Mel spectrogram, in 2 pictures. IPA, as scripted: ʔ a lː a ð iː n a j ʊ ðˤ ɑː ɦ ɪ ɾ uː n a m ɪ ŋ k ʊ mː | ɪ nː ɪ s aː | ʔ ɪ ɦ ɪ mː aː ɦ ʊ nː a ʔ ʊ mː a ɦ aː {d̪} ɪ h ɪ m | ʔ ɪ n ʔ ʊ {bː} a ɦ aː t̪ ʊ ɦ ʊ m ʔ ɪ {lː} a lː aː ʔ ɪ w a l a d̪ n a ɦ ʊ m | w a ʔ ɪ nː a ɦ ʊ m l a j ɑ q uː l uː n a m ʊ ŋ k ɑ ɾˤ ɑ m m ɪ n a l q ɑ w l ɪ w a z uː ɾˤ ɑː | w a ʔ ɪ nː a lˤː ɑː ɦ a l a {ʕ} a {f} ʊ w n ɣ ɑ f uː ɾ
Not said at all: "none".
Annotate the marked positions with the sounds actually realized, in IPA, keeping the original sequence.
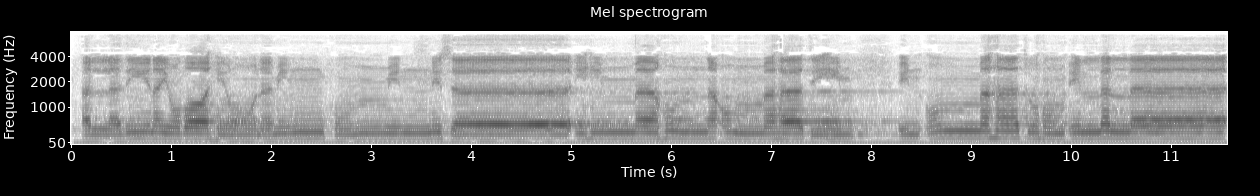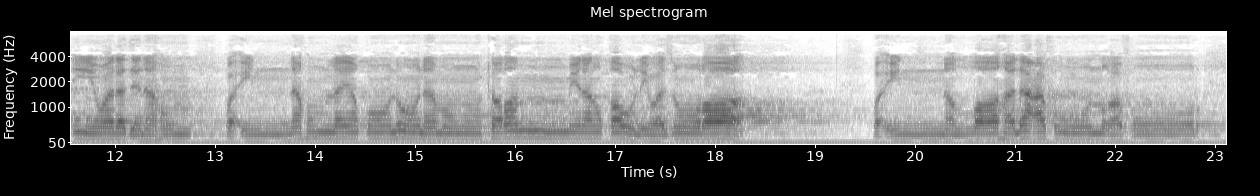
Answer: t̪, mː, lː, ʕ, f

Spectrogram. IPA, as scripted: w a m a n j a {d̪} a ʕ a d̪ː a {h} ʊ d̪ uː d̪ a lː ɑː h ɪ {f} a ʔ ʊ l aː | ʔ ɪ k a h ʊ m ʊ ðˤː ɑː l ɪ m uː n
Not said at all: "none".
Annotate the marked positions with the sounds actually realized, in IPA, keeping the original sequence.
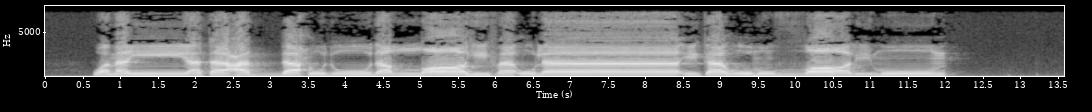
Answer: t̪, ħ, f

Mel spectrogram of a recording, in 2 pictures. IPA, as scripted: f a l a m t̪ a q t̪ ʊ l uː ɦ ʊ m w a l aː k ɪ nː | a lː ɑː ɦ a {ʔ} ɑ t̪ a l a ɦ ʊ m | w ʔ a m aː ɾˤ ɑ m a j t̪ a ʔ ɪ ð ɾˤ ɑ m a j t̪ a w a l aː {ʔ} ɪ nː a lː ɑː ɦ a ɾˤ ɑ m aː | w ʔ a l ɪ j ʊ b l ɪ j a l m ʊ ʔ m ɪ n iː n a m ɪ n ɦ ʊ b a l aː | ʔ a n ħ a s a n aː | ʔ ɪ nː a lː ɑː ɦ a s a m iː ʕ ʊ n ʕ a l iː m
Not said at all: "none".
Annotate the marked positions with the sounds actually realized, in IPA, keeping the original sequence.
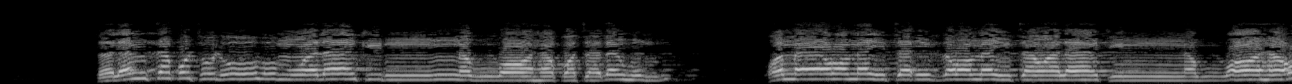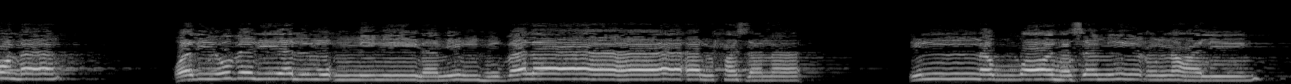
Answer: q, k

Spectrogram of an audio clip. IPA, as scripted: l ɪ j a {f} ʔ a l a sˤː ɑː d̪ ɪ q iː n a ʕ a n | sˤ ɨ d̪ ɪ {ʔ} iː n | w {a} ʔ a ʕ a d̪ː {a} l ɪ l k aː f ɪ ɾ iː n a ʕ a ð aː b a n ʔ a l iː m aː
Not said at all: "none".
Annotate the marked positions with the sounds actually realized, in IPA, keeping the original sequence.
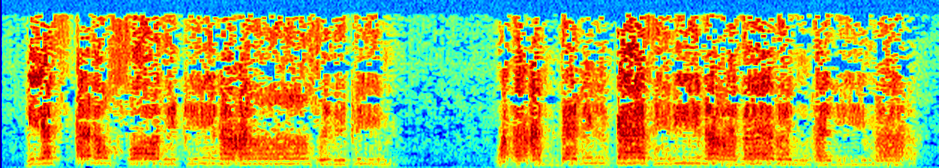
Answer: s, q, a, a

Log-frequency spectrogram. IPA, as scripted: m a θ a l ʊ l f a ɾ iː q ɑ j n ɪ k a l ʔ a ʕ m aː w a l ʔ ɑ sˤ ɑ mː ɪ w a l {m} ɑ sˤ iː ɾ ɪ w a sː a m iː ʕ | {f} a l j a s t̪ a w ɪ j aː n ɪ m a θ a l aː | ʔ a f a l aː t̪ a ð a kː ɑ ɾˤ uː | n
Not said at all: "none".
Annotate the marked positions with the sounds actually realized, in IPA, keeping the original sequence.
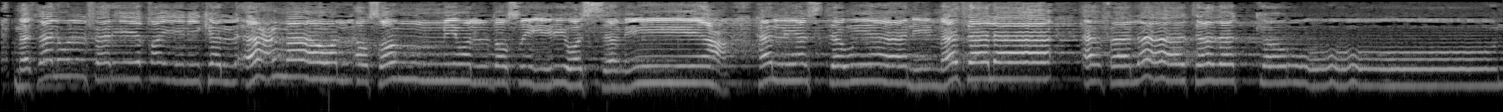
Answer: b, h

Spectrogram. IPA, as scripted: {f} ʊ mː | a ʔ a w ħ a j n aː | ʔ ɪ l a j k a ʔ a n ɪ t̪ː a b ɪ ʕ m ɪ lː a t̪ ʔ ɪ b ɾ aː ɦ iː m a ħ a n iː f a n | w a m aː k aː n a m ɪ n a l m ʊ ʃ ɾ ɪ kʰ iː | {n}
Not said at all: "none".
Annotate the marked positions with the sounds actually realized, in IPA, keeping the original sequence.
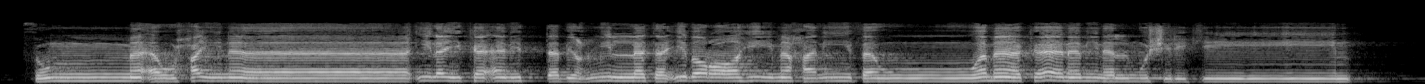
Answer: θ, n

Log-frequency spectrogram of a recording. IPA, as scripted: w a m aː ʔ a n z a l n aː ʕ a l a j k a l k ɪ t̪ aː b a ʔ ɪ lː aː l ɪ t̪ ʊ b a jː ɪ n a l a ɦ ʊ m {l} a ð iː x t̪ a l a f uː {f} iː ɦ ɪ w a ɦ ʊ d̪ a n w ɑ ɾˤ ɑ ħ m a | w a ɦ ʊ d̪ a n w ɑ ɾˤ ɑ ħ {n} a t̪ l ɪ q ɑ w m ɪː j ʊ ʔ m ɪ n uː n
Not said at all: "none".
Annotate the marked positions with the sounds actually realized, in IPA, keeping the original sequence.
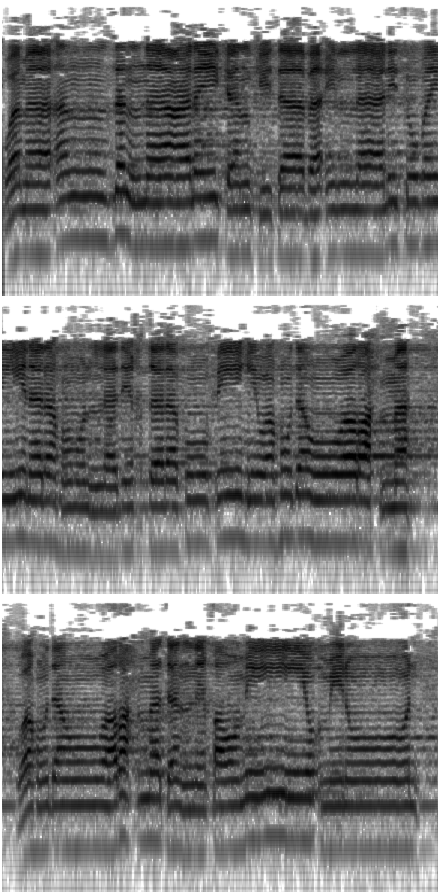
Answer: lː, f, m

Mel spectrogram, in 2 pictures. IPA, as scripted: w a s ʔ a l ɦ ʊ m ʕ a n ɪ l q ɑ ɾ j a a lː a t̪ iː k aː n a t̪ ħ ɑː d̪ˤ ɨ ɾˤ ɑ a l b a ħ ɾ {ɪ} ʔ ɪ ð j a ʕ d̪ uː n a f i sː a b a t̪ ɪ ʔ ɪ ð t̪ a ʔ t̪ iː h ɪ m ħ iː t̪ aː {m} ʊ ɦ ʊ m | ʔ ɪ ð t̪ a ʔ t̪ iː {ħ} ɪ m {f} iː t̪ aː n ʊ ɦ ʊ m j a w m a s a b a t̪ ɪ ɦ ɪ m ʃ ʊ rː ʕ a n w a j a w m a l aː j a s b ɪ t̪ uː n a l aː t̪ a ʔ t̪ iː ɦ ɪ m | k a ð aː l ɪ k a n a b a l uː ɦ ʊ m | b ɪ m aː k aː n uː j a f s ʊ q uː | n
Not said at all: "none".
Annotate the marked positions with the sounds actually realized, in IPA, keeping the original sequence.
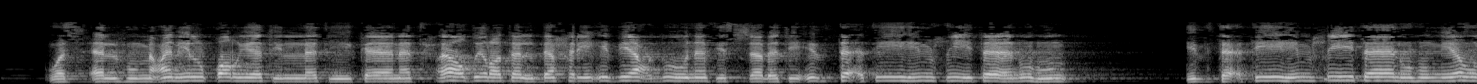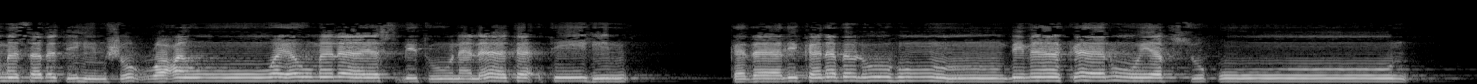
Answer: ɪ, n, h, ħ

